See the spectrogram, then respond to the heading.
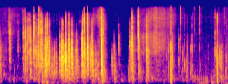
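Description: An open glossy paper magazine has a page turned, then a palm rubs and creases it flat. Bursts of bright, crisp crinkling and crackling rise and fall, with sharp, dry snaps between softer rustling.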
